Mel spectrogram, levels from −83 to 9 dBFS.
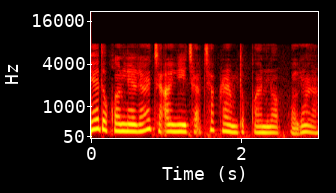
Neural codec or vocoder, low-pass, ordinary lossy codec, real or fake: codec, 16 kHz, 1 kbps, FunCodec, trained on Chinese and English, 50 frames a second; none; none; fake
